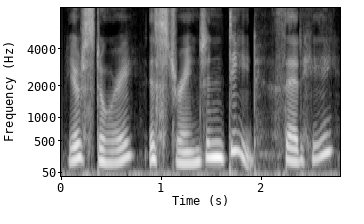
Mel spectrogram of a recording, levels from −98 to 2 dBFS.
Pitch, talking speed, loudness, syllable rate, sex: 210 Hz, 150 wpm, -15 LUFS, 4.1 syllables/s, female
